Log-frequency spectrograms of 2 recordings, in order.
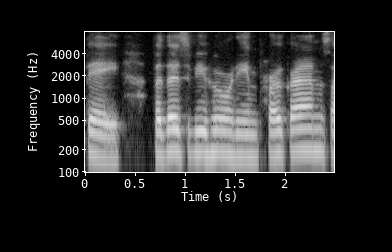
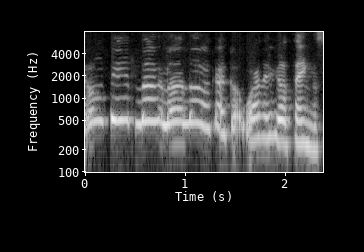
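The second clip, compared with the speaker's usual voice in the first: mock very high, excited shriek, one word drawn out. On an elevator, the speaker recounts a buyer of one of her pieces: imitating a woman screaming. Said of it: "she's screaming at me going".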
